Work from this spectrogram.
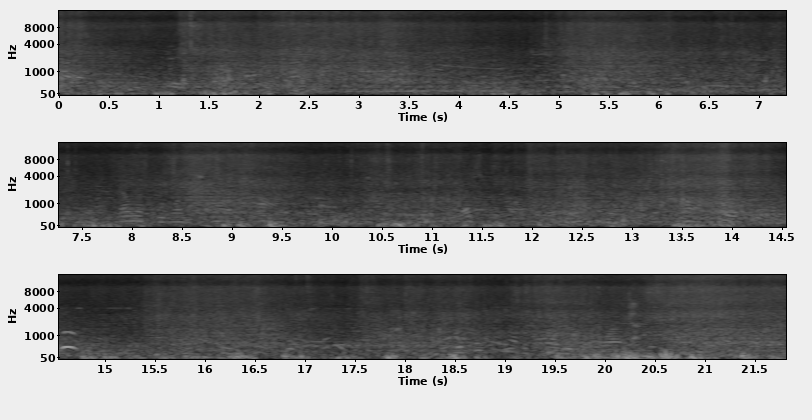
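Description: Ocean surf washing onto a Cape Cod beach, a steady broadband roar with rolling swells and wind buffeting the microphone, continuous and fairly loud throughout.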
